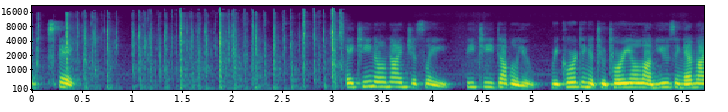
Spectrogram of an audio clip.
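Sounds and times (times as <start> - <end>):
speech: 0.0 - 0.7, 3.1 - 6.7
typing a message on a computer keyboard: 0.0 - 3.2.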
